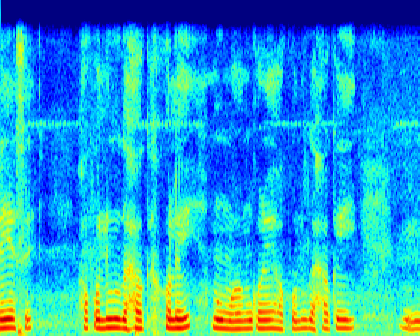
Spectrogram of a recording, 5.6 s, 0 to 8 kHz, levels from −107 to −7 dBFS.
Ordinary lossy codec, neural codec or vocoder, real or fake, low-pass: none; none; real; 7.2 kHz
